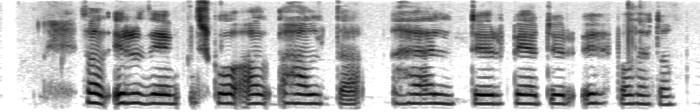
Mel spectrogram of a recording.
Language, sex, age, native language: Icelandic, male, 12, Icelandic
